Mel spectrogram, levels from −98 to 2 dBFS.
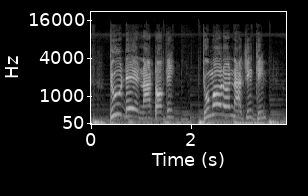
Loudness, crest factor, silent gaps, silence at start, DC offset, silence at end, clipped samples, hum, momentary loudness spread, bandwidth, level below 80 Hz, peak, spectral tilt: -29 LUFS; 18 dB; none; 0 s; under 0.1%; 0.05 s; under 0.1%; none; 14 LU; 14.5 kHz; -42 dBFS; -14 dBFS; -3.5 dB/octave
